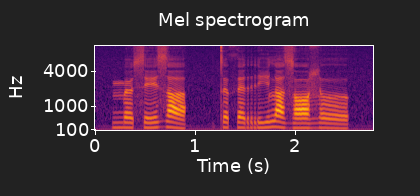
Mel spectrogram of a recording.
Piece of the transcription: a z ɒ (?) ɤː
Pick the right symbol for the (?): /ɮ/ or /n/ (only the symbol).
ɮ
